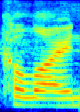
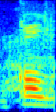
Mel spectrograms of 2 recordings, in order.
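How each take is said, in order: First: The name is said the English way. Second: The name is said the German way. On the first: "the people from Cologne don't pronounce the city Cologne" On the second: "They pronounce it Cologne"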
